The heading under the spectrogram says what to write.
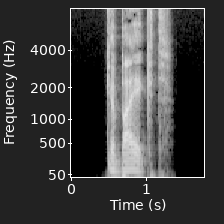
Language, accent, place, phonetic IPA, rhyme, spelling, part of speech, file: German, Germany, Berlin, [ɡəˈbaɪ̯kt], -aɪ̯kt, gebeigt, verb, De-gebeigt.ogg
- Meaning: past participle of beigen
